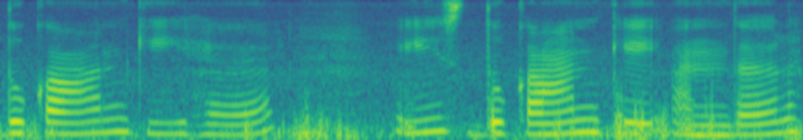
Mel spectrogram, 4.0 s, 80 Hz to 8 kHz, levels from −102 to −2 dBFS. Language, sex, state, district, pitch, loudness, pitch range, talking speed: Hindi, female, Haryana, Charkhi Dadri, 230 Hz, -19 LUFS, 220-250 Hz, 105 wpm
